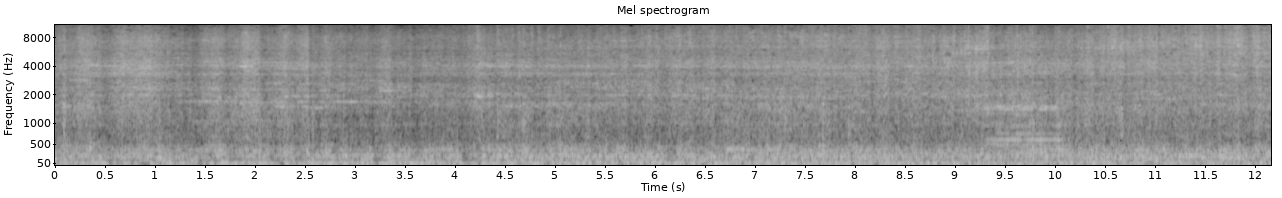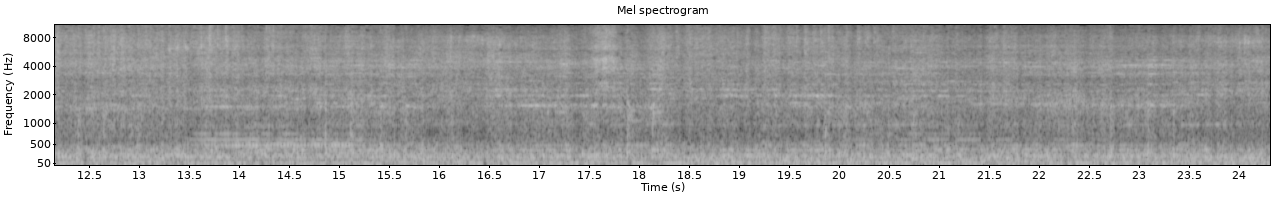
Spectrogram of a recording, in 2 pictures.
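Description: A southbound intermodal freight train rolls past close by, a loud continuous rumble of heavy wagons with rail clatter and faint squeals layered over it, steady for the whole stretch.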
